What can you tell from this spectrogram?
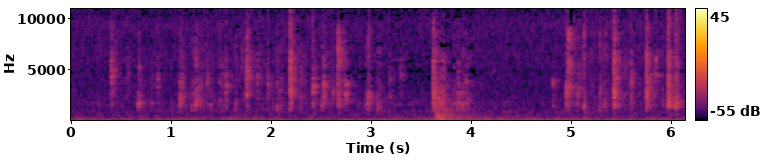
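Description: Faint, irregular light clicks and ticks of hands on hard plastic, with one louder knock about three and a half seconds in, over a steady low hum.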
